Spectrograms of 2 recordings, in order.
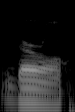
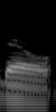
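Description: First: The name sounds like Dearl, matching its spelling. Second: The name sounds like the common name Daryl. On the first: The speaker calls it right. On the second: The speaker calls it wrong. "Not Daryl"

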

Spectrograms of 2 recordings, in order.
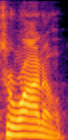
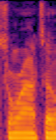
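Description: First: The second T is dropped. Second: The second T is clearly pronounced. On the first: The speaker calls it right. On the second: The speaker calls it wrong.

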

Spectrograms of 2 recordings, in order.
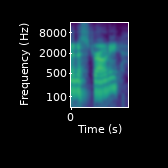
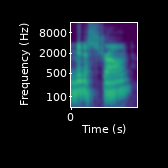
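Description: First: It is said with a standard, non-New Jersey pronunciation. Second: It is said with a New Jersey Italian pronunciation. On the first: "rather than minestrone" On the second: "New Jersey Italian enough to pronounce it minestrone"

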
